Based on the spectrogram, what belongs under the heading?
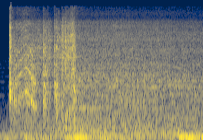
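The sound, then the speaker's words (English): A truck engine cranks with a brief whirring starter, then catches and settles into a steady, low idling rumble, the truck left running in a Kmart parking lot in Fairhaven, Massachusetts as it slowly fills with carbon monoxide. “He sat in his truck as it slowly filled with carbon monoxide.”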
